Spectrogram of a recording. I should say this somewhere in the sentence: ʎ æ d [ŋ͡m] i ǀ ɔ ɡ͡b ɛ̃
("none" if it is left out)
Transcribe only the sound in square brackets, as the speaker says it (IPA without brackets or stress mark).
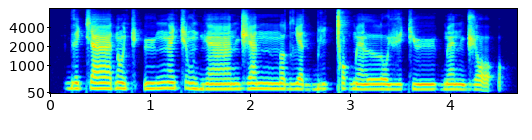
ɡ͡b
